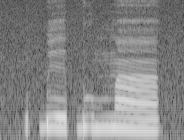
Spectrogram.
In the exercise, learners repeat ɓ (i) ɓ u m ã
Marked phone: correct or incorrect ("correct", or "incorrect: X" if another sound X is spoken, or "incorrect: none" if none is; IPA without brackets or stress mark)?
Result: incorrect: e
